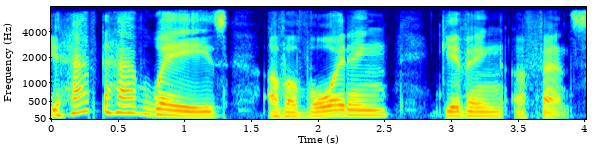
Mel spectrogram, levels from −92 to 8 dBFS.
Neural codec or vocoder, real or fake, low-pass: none; real; 7.2 kHz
